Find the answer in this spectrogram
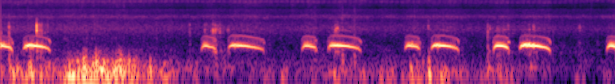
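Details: Big, handsome dove repeating a two-note coo of a short note and a longer falling note, about once a second. Low rumbling handling noise is heard at the start, and soft clicks run throughout.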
